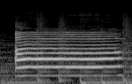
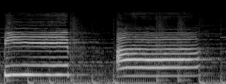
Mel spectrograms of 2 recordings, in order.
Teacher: é bem alto, agudo e contínuo, né? Então, esse acento indica essa entonação.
